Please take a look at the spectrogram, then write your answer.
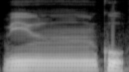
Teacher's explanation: mati ketemu Kaf di sini kita namakan dengan bacaan Ikhfa maka cara membacanya samarkan nunnya kepada huruf Kaf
